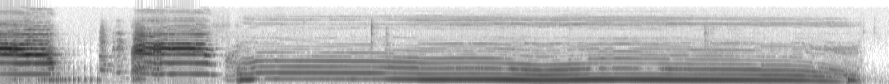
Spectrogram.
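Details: Dog reacting to a meowing noise: a person's voice, then one drawn-out, even howl lasting nearly eight seconds, dipping slightly in pitch midway and ending abruptly.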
